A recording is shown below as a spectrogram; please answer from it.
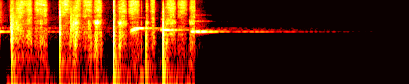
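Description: Chalk scratching on a chalkboard in a quick series of strokes for about two seconds, with a thin high tone underneath that lingers and fades out about a second after the strokes stop.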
